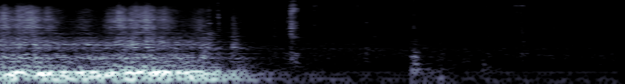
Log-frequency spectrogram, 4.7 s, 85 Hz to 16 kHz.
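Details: Cold start after overnight low of -11 and 0 degrees at start: steady starter cranking for about two seconds, engine never catches; owner later suspects flooding and a weak battery; cranks but won't start.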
